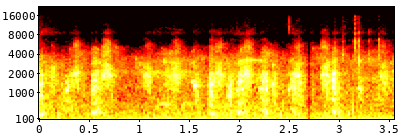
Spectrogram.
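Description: Ducks quack repeatedly in short bursts, several birds overlapping, fairly close by and moderately loud against a quiet background.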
